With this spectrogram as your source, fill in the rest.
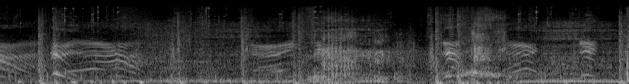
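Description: Weapons strike bodies with sharp, repeated thuds.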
